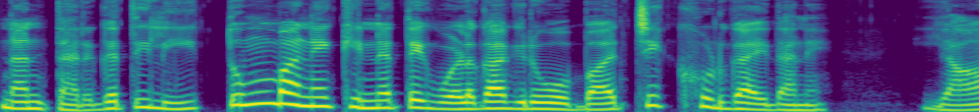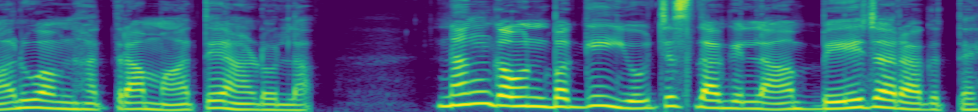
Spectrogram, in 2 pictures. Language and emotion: Kannada, sad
